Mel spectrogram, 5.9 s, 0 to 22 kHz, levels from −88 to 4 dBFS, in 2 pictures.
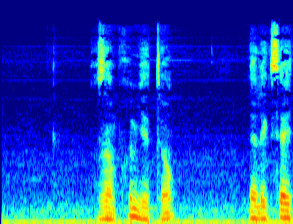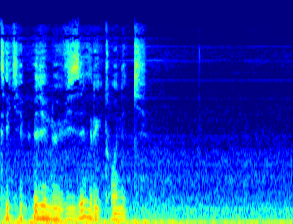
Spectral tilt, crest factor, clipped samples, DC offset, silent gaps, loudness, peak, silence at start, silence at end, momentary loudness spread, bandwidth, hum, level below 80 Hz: -5.5 dB/octave; 20 dB; under 0.1%; under 0.1%; none; -22 LUFS; -4 dBFS; 0.05 s; 0 s; 25 LU; 15 kHz; none; -34 dBFS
